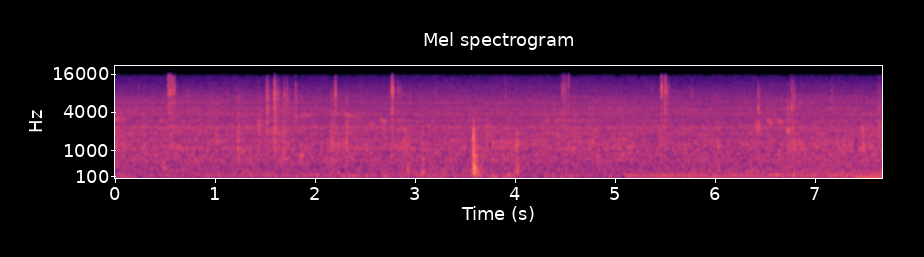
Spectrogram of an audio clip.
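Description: Faint scattered clicks, ticks and crinkles of plastic-gloved hands picking pearls out of the soft flesh of an opened mussel, with one sharper click about three and a half seconds in.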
